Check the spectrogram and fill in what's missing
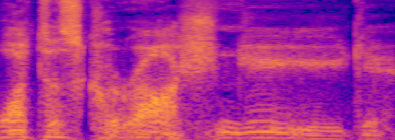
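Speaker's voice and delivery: grand, theatrical, thunderous, booming voice. A game master voices a figure behind the door answering a knock, thunderous voice. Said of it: "you hear a very thunderous voice".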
